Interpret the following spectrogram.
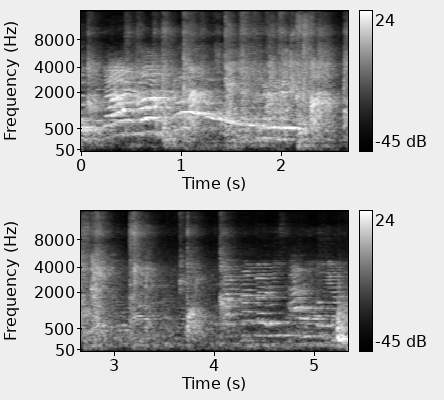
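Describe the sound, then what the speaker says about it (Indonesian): Children clapping in a classroom, uneven taps and claps scattered over several seconds, mixed with voices talking and calling out nearby. "Tepuk tangan untuk"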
